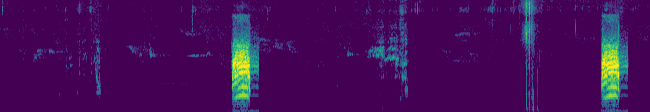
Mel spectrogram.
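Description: Domestic duck quacking: two loud single quacks about four and a half seconds apart, with a short sharp click between them.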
